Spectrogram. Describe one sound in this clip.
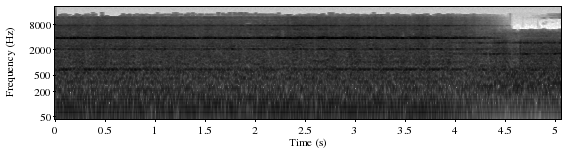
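A train rumbles and rattles loudly along the tracks.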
